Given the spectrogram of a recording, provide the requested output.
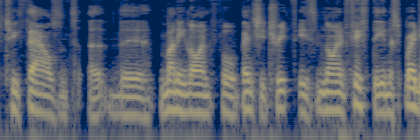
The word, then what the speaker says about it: Benchetrit: Is that how you pronounce it? Benchetrit? Benchetrit, yeah.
